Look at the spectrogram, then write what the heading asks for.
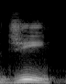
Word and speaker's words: gnosis: 1108 in your Strong's knowledge is gnosis, gnosis, if you want, because it's a G-N-O-S-I-S. But it's pronounced gnosis.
